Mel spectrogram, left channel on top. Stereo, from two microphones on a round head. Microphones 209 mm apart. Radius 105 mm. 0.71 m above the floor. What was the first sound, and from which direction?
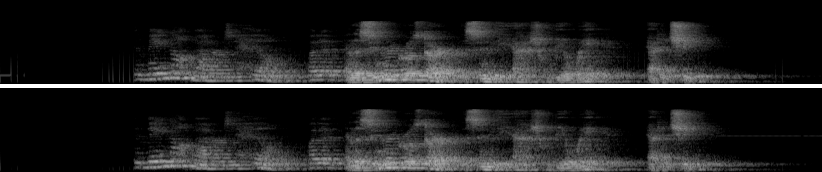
A woman speaking, 40° right (ahead or behind).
